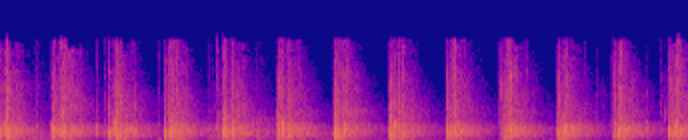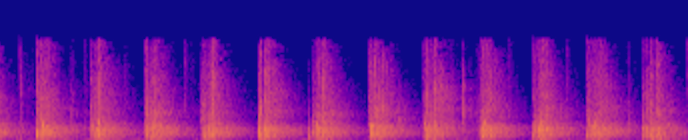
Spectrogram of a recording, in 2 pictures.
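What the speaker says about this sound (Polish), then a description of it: "Wielkie brawa." Audience at a jazz concert gives a septet rhythmic, synchronized clapping, even beats repeating about twice a second, moderately loud and steady, with no talking over it.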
